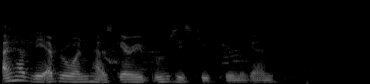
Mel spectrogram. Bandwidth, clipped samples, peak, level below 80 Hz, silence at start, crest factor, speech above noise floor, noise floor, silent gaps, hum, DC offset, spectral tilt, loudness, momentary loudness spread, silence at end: 7.2 kHz; under 0.1%; -24 dBFS; -82 dBFS; 0 s; 22 dB; 40 dB; -84 dBFS; none; none; under 0.1%; -5 dB/octave; -45 LUFS; 10 LU; 0.65 s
